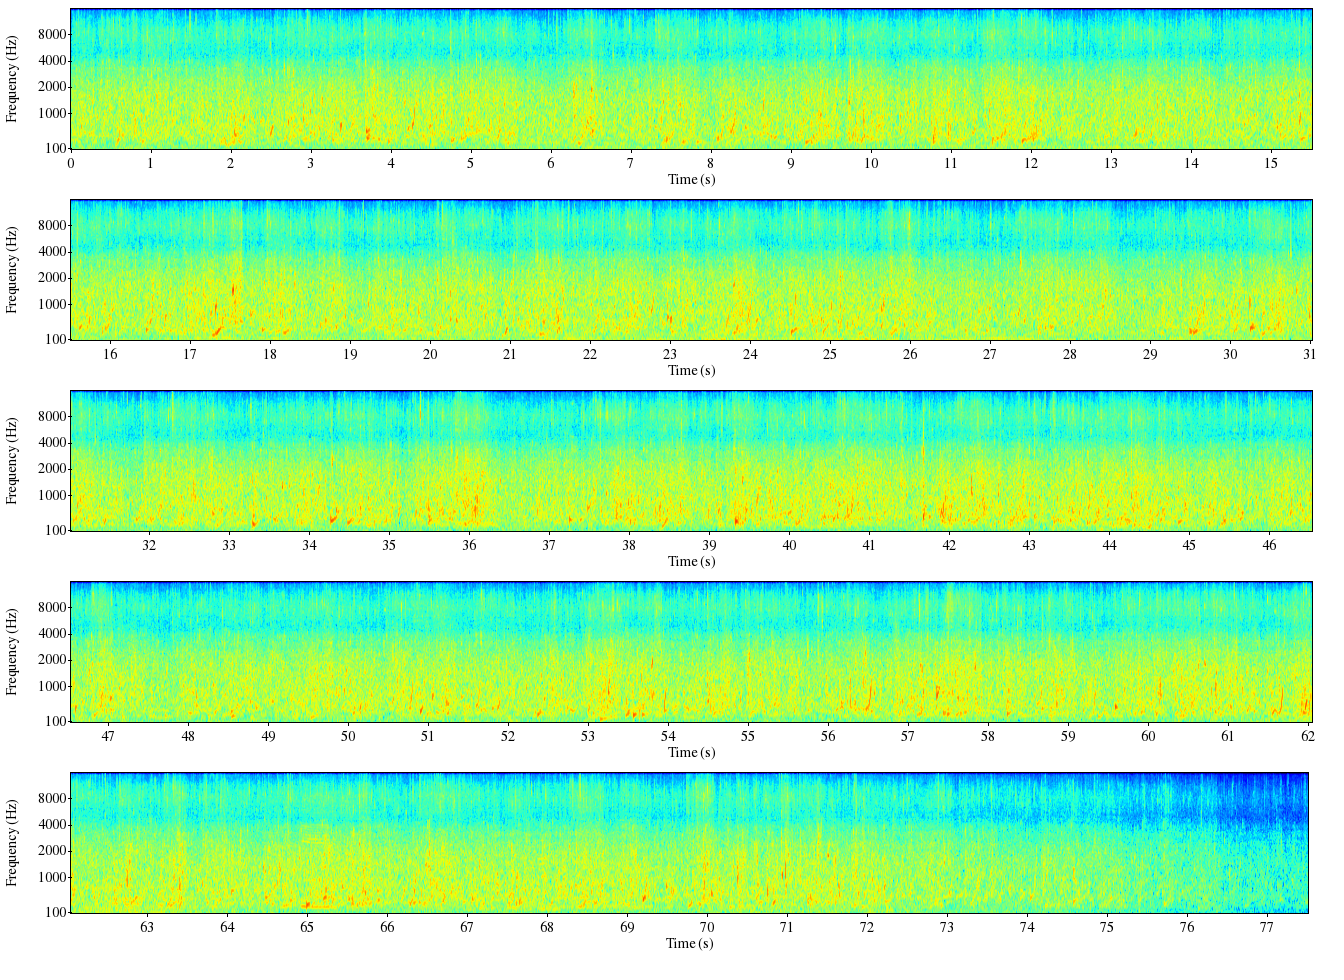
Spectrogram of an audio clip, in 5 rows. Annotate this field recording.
Close-up recording of Vilnelė river shore. Recorded with ZOOM H5.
